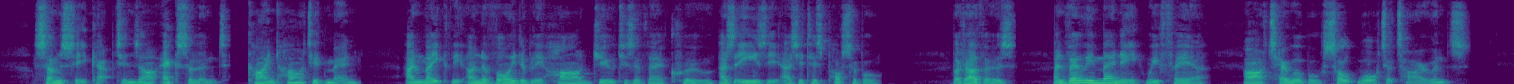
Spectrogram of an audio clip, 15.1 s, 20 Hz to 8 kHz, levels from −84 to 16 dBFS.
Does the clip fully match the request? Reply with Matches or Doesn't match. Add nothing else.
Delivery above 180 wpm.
Doesn't match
